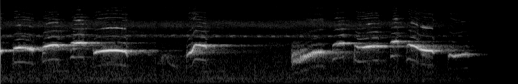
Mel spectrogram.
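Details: Orange-breasted laughingthrush of southern Vietnam's Langbian Plateau. It gives loud clear whistles in three phrases: a rippling run, a single long upswept note, then a closing series of rising and falling whistles before silence.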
